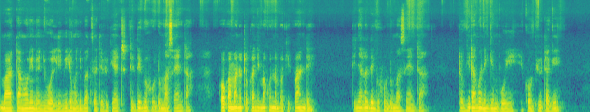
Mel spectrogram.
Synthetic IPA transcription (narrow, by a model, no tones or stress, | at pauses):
mataŋɔnenoɲuwolimiloŋonibat̪sɛ̰tifikɛtːid̪eɡohṵdumasɛnta | kɔkamanɔtɔkanimakɔnambakipandɛ | tiɲalɔd̪eɡohṵdumasɛnta | tɔɡiɾaŋɡɔniɡɪmbujiːkɔmpjutaɡɪ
